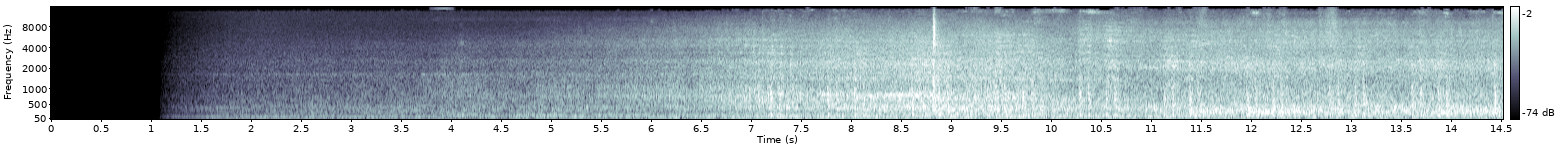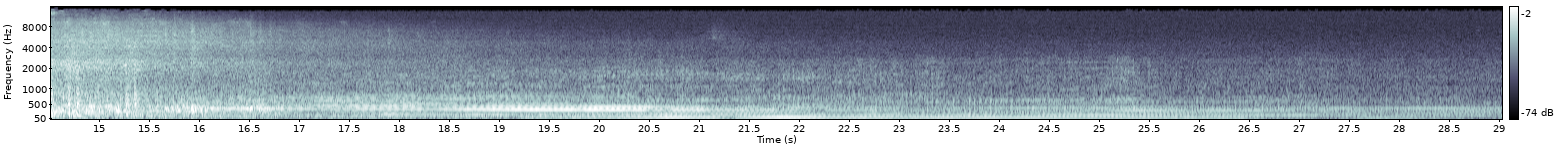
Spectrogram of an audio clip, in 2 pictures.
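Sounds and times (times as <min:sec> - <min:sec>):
train wheels rumbling on rail: 0:03.7 - 0:18.6
wheels clacking over rail joints: 0:06.5 - 0:16.8.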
